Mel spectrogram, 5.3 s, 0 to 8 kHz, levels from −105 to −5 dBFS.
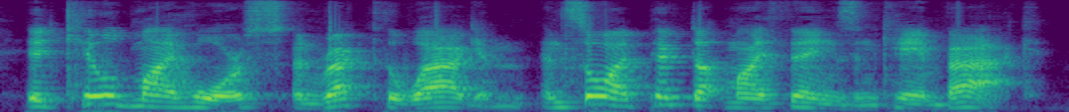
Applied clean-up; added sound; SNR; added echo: none; none; none; none.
